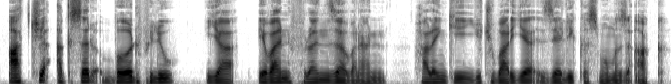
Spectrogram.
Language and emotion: Kashmiri, neutral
